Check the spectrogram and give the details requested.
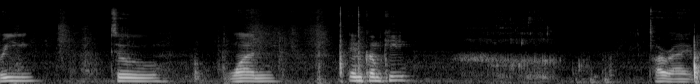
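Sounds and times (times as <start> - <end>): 
speech: 0.0 - 4.2, 6.6 - 6.9
person sipping tea: 4.5 - 5.7.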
